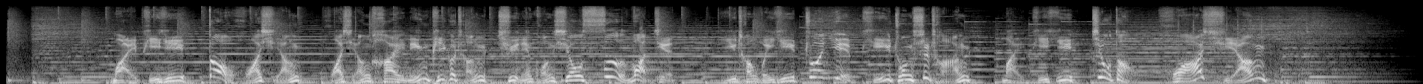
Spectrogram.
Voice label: 男100号-广告-皮装市场 激情 有力, 国语男声配音

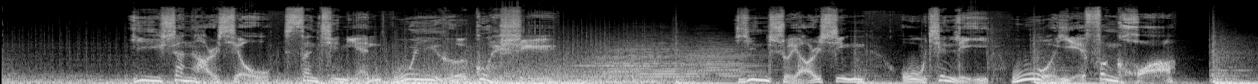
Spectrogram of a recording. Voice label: 男 广告; 这里是四川全新上线片花

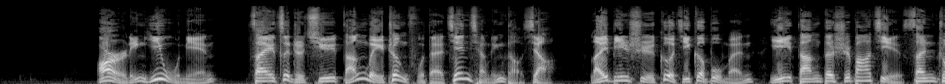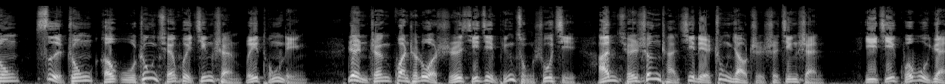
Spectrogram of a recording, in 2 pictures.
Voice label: 男 工作总结, 配音; 来宾市2015年度消防工作

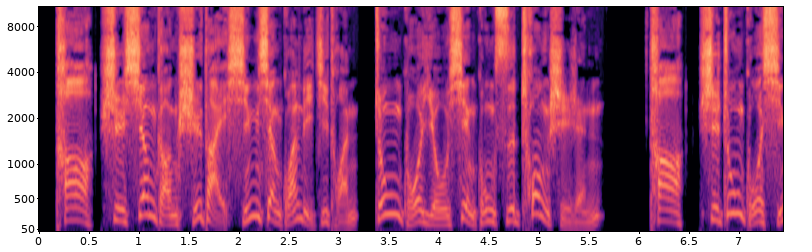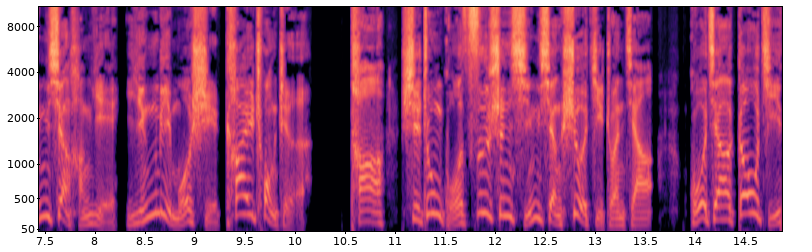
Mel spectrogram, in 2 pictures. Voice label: 男, 人物介绍, 国语男声配音, 男高音; 形象设计专家

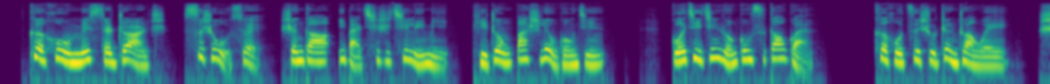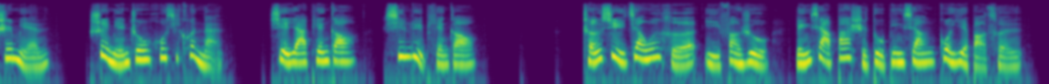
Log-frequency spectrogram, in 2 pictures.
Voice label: 女 女科技感, 配音; 亚健康干预

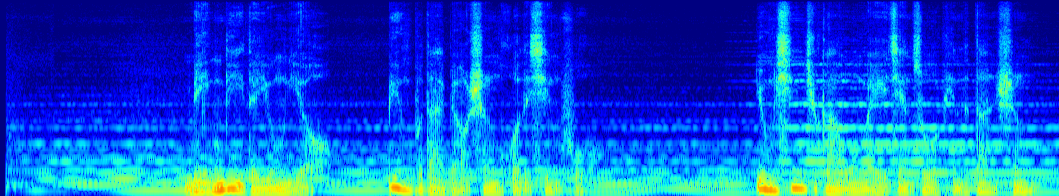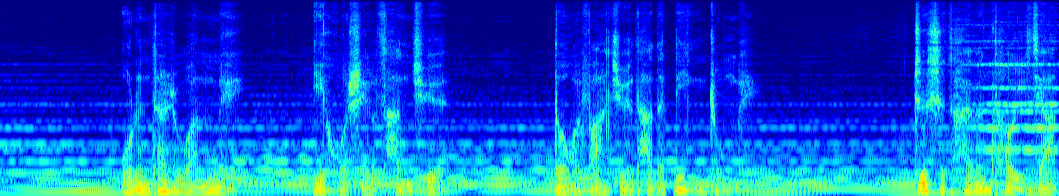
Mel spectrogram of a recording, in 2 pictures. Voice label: 男 专题 台湾陶艺家 温情舒缓; 杜辅仁

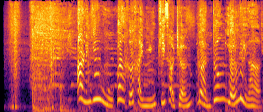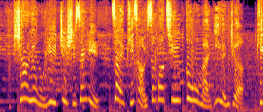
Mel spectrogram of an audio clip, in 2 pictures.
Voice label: 女, 门面促销, 国语女声; 海宁皮草

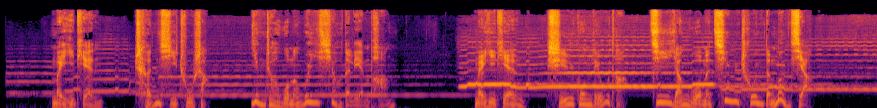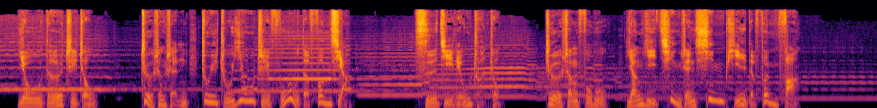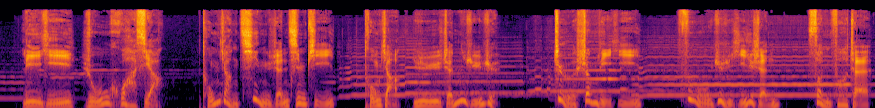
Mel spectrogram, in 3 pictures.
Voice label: 国语男声配音, 专题; 闻香识浙商; 全能录音

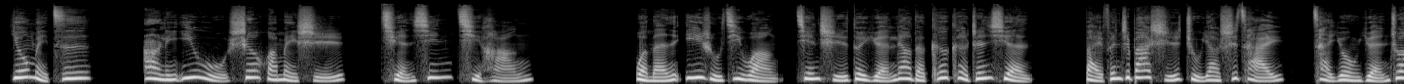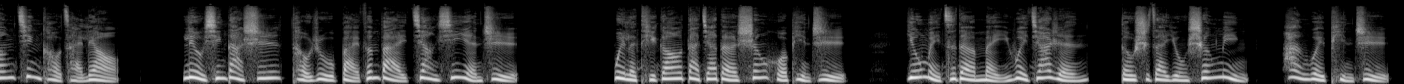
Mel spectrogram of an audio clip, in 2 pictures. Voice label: 女53 广告, 国语女声配音; 优美滋; 省台女配

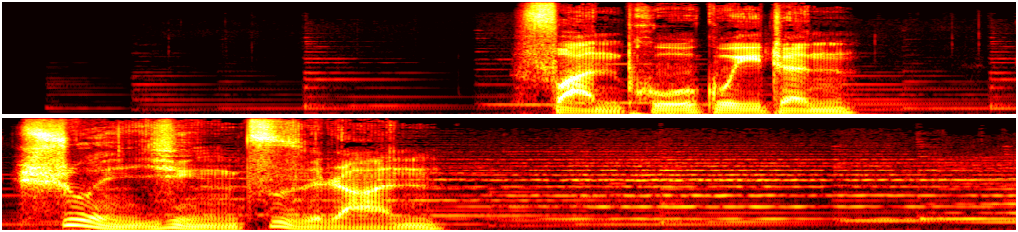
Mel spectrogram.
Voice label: 男 中国风; 东方院子

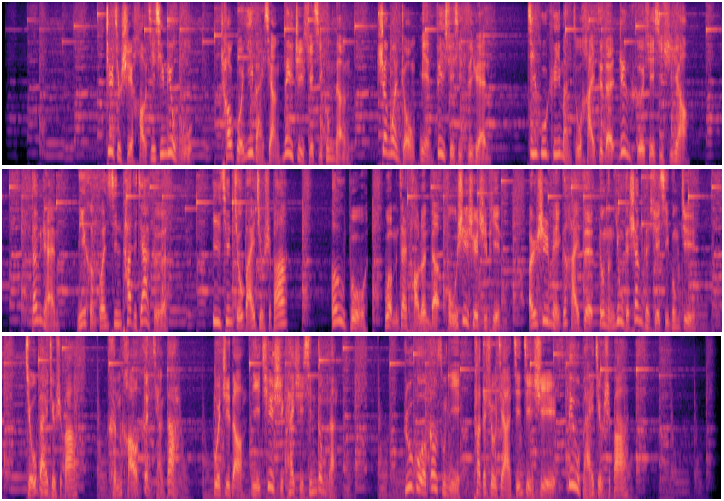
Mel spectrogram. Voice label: 男-广告; 好记星

